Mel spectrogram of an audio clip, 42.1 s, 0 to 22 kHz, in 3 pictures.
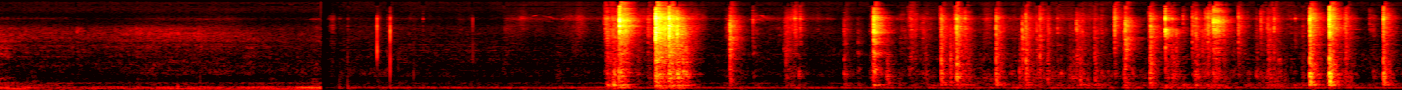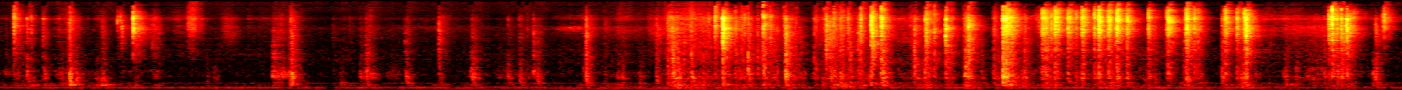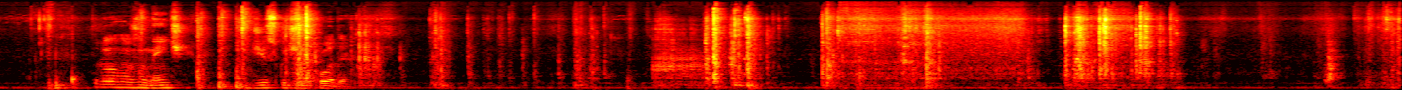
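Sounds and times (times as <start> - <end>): printer mechanism clattering: 8.6 - 15.6, 17.7 - 28.0, 30.1 - 34.2.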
